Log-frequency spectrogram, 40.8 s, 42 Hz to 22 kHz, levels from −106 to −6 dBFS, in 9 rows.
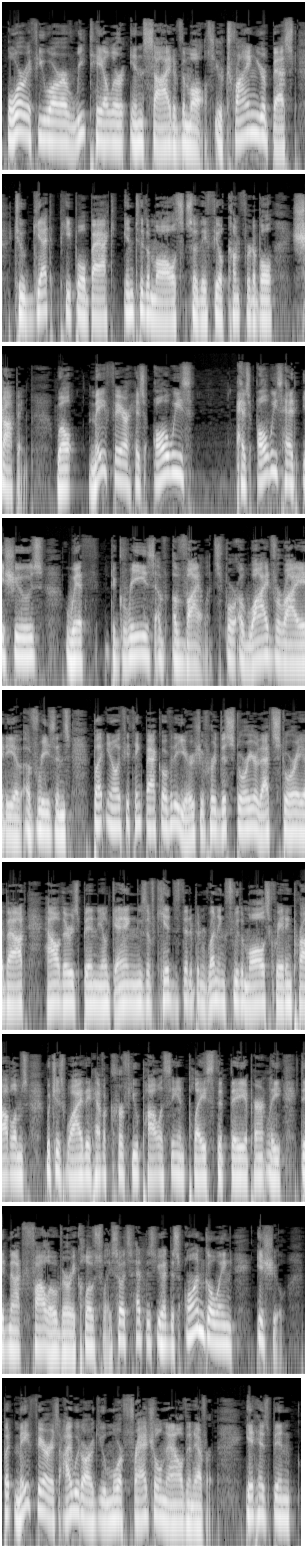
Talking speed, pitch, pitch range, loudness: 180 wpm, 115 Hz, 110-130 Hz, -19 LUFS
